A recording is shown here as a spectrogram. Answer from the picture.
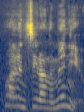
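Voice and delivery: mock argument.

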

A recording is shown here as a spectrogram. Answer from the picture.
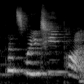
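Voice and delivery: high, loud, thrilled little voice; excited. Retold or imitated. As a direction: squeal it with delight. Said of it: "she says it so excited".

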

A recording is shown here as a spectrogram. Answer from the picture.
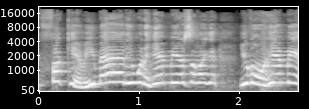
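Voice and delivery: high-pitched, indignant challenge; cocky, goading retort; defiant self-defense. Retold or imitated. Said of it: "like, defending himself".

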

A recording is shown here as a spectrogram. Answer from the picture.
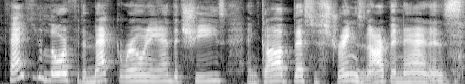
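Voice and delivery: put-on high, sweet little-boy grace; child's voice for Todd. Todd saying grace over macaroni, high child voice. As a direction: pray like a small earnest boy.

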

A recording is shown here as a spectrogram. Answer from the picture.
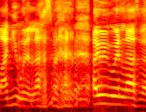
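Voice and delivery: high, loud, laughing through the words; real laughter bubbling over; laughing admission. Real, not acted. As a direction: confess it while cracking up. Laughing at own free food scheme.

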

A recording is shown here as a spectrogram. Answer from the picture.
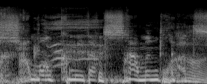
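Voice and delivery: mock Scouse. Joining the Scouse impressions.

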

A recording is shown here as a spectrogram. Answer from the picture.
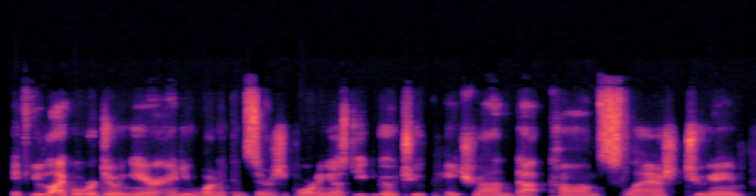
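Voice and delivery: ordinary talk

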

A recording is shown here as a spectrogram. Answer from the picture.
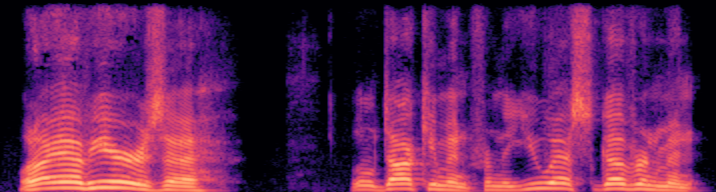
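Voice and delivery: put-on old marshal. Old marshal facing down the preacher, firm and high. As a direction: calmly overrule the preacher, slowing at the end. GM voices marshal addressing crowd.

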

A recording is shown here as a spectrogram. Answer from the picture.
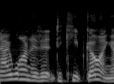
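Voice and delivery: normal talking voice

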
